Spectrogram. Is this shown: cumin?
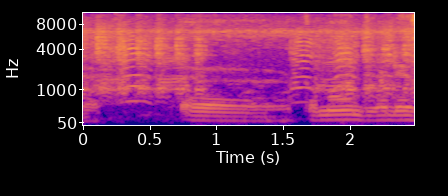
no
